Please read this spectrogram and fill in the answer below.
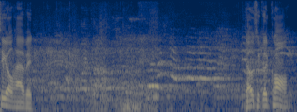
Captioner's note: people shouting in the crowd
